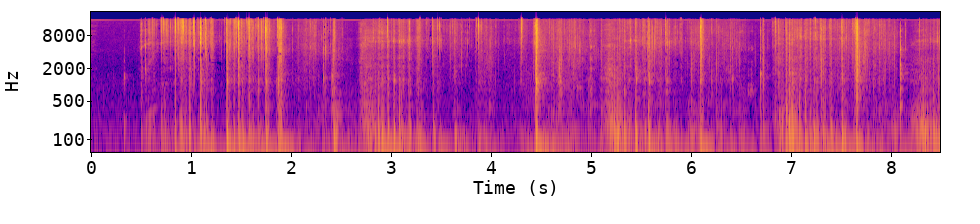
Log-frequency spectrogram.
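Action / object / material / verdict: scrape / bar of soap / soap / none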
